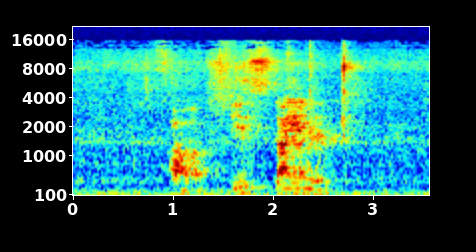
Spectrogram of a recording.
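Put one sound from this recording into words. A man speaks briefly and calmly, slightly muffled.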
